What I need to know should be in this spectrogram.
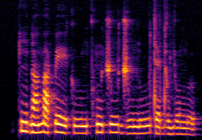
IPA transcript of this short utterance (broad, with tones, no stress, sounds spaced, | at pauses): k ĩ˦ ɗ ã˨˦ m a˨ k͡p eː˦˨ k uː˨ ŋ kʰ ũ˦ t͡ʃ uː˦ d͡ʒ uː˨ ŋ ɾ uː˨˦ t ɛ˨ d ʊ˨ j o˨ ŋ ʊ˨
